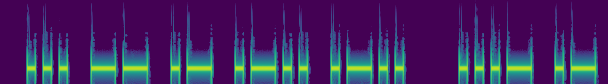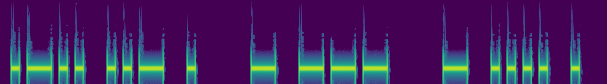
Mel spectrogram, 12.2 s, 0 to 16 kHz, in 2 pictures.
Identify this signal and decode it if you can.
Morse code, heard as a keyed tone, about 15 wpm, 700 Hz. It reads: SMALL VALUE TO THE
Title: Sentences from Top 1500 Words 15wpm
